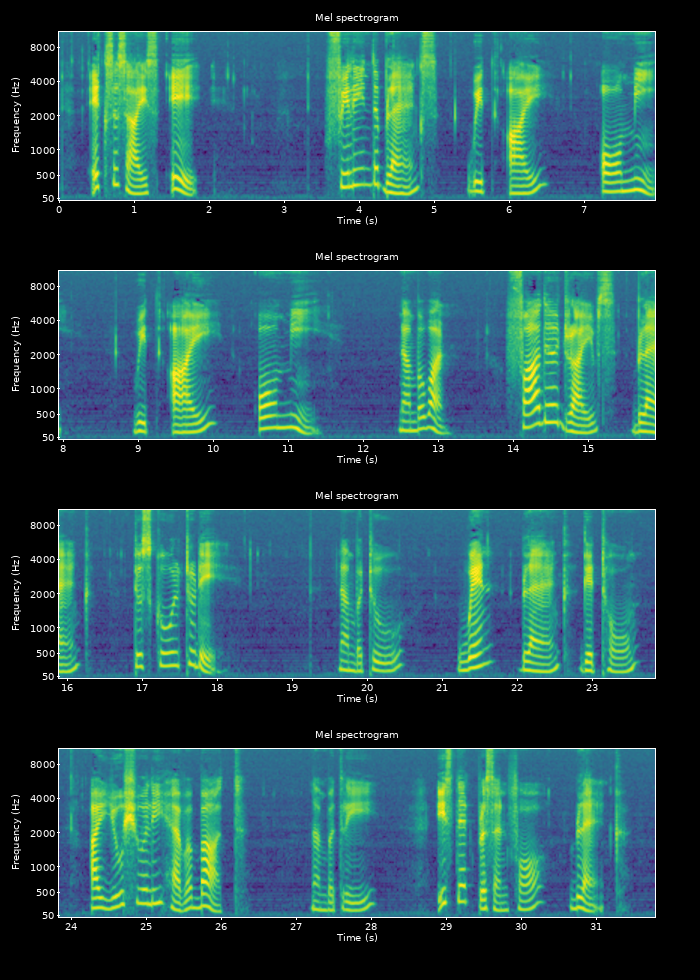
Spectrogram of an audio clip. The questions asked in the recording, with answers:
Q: Father drives blank to school today.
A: Father drives me to school today.

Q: When blank get home, I usually have a bath.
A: the answer is I.

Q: Is that present for blank?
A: The answer is me.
